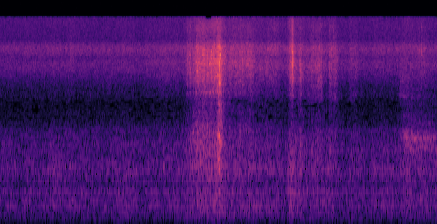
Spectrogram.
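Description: Faint handling sounds of fingers working a glue-coated balsa wood strip over a cutting mat, with a short rustle about halfway through and a small tick just under a second later.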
